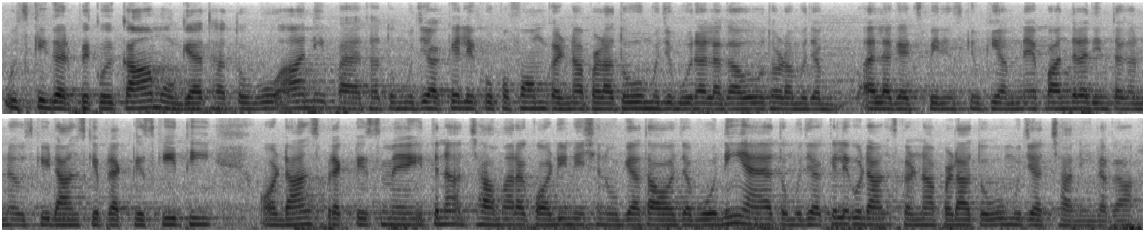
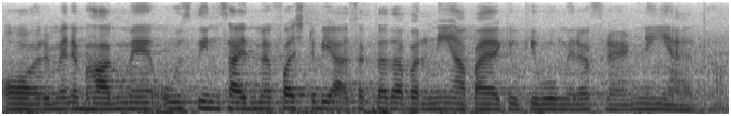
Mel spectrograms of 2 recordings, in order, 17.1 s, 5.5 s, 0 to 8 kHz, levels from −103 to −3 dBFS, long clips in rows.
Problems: constant background noise, background conversations at intervals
